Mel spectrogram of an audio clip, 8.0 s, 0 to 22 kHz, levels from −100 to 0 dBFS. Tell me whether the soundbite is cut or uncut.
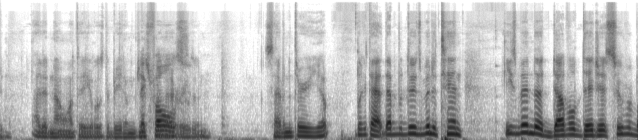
uncut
